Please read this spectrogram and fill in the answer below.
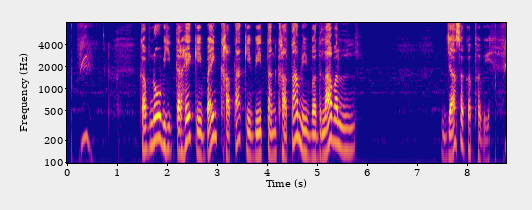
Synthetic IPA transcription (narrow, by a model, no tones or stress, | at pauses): kɐbnõbʱit̪əɾɦekebɛ̃ːŋkʰːaːt̪ãkeʋeːt̪ənkʰaːt̪ãmẽbəd̪laːʋəl | d͡ʒaːsəkət̪ɦəbeː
